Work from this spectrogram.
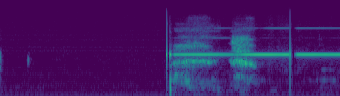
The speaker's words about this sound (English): Oh well, there's an alarm that went off in my building, so I apologize for that. It's they're taking care of that right now.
